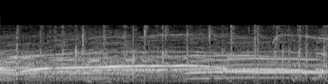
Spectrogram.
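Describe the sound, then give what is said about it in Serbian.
A crowd of refugees at the fence on the Serbia–Hungary border near Horgoš cheers, whoops and claps at soldiers reinforcing the metal fence with barbed wire. The shouts and clapping are loud and continuous, with a few raised voices above the din. “Aplauzom i ironičnim povicima "Bravo!" grupa izbjeglica je pozdravila mađarske vojnike koji su limenu ogradu postavljenu između Srbije i Mađarske dodatno ojačavali bodljikavom žicom.”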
